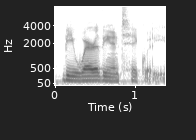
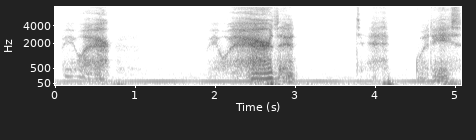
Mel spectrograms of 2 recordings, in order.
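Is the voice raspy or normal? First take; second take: normal; raspy. First: It is said in a normal speaking voice. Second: It is said in a raspy put-on voice.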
